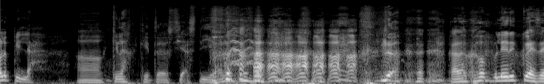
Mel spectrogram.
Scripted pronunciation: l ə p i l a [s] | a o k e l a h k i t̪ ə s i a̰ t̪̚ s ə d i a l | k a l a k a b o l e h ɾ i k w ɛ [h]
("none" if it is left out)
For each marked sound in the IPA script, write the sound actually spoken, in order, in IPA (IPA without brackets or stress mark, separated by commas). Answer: h, s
